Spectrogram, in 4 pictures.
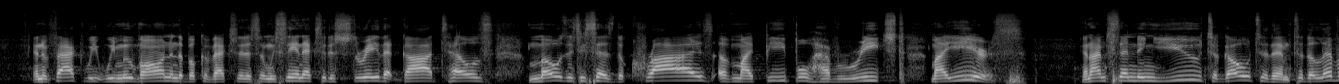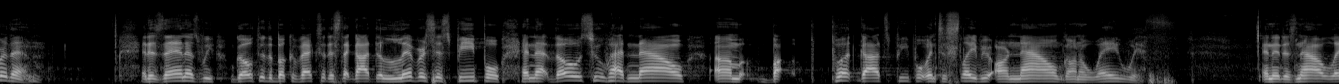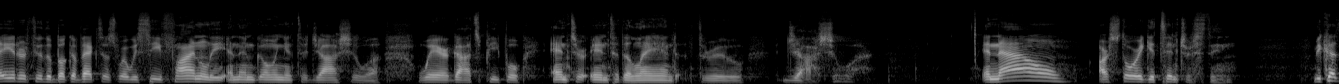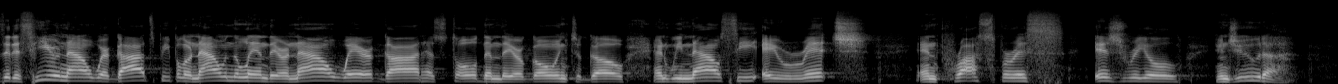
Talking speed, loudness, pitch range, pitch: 165 wpm, -27 LUFS, 130-165 Hz, 145 Hz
